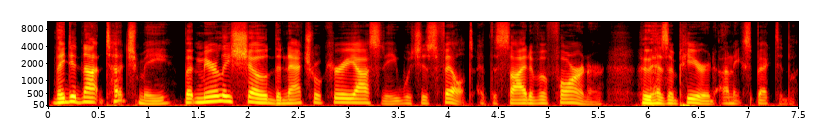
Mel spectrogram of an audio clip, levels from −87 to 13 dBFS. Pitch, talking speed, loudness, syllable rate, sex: 135 Hz, 190 wpm, -19 LUFS, 5.8 syllables/s, male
